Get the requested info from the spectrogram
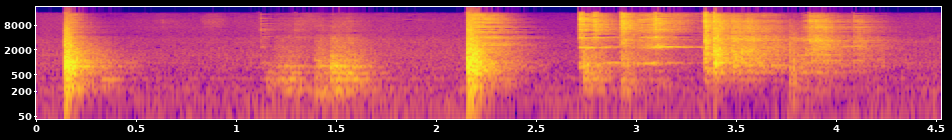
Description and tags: Various sounds from around my kitchen this one being dishes rattling
crash, dishes, kitchen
